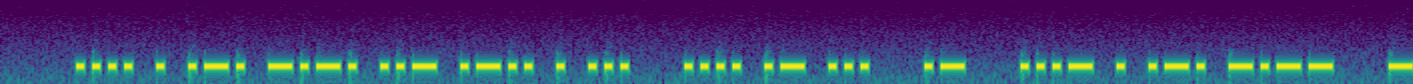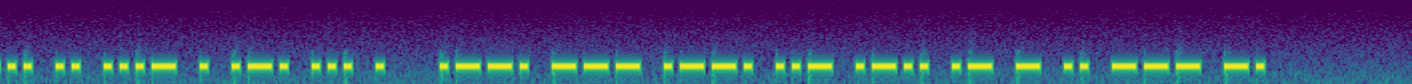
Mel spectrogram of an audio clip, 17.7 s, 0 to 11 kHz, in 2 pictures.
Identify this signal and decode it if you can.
Morse code, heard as a keyed tone, machine-sent, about 24 wpm, 580 Hz. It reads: HERCULES HAS A VERY DIVERSE POPULATION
